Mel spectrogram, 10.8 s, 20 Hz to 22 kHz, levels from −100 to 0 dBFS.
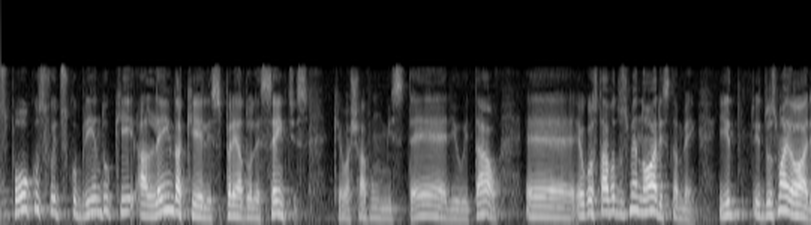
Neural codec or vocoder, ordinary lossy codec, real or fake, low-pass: none; none; real; 7.2 kHz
